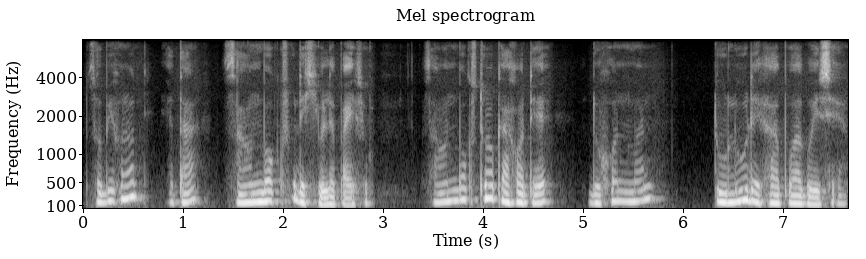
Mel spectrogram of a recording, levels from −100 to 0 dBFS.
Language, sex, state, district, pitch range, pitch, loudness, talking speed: Assamese, male, Assam, Sonitpur, 145-175 Hz, 160 Hz, -15 LUFS, 135 wpm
